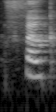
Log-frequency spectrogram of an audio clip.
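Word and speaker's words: Fouke: because I was like Hey how do you pronounce this why folk what's it spell like f o u k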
